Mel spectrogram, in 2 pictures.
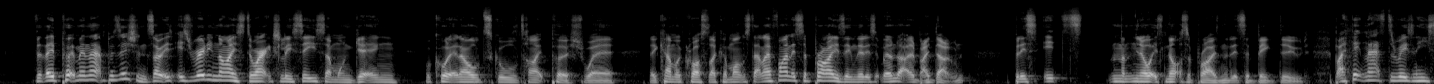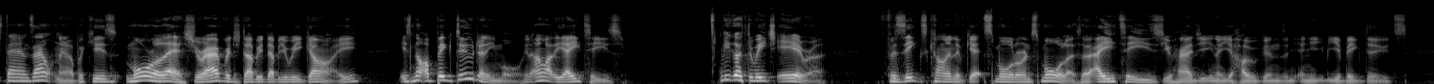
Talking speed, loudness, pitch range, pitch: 230 wpm, -26 LUFS, 95-150 Hz, 120 Hz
